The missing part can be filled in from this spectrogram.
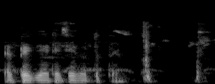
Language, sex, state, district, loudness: Bengali, male, West Bengal, Malda, -31 LUFS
